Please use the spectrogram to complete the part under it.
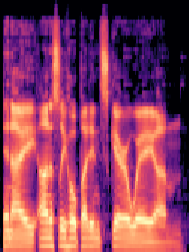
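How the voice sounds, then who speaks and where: A man's voice: lowish voice, normal speed, clear, resonant tone, soft background music. A young man chatting casually on a live game stream, rambling and thanking his viewers. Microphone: desk condenser microphone.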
